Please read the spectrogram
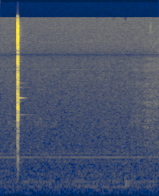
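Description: A single sharp click about a quarter second in, then quiet room tone.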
